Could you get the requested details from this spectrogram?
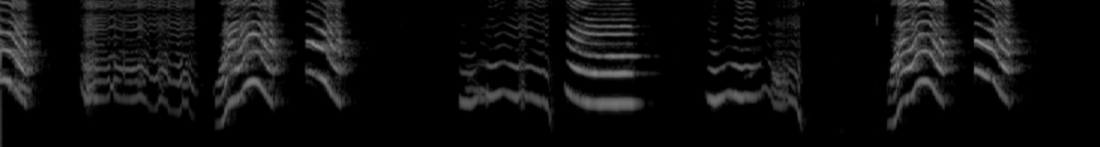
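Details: Pet ring-necked parrot, green, indoors in a small room, making harmonic squawking and word-like mimicked calls in bursts, some rising then falling, about every second, loud and high-pitched.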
